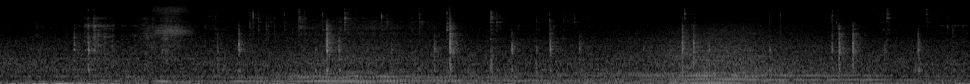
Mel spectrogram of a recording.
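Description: Scattered light clicks and rattles of a floor pump's metal and plastic parts being handled, its hose head and fittings knocking in the hands.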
